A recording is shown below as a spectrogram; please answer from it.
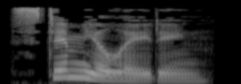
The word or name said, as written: stimulating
